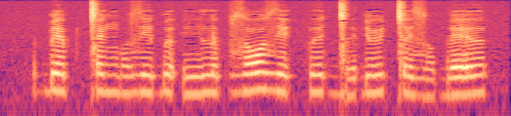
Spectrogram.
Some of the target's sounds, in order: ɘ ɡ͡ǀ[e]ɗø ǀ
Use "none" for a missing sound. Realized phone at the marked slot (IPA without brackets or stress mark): ɘ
